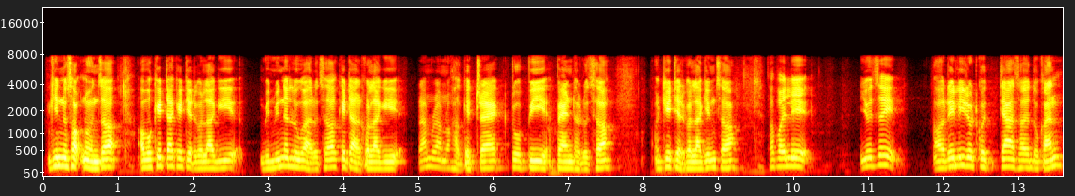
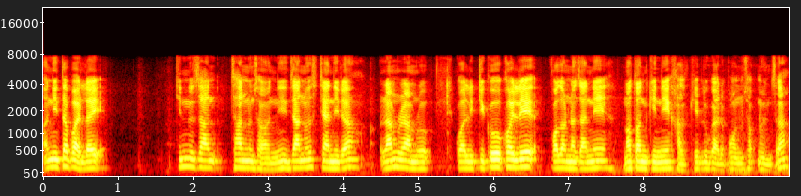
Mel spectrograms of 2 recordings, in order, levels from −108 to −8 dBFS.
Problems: background sounds at intervals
